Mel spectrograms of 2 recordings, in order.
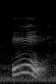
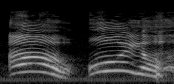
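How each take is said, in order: First: "Oil" said as "ol", pitched high; Southern pronunciation. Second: Loud, high mock realization, "oil" with a full "oy"; Californian's realization. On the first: Retold or imitated. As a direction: drop the glide in "Oil", Southern-style "ol". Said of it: "He is Southern". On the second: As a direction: shout "oil" as "oy-ul", as if finally getting it. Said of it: "Californian's like".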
